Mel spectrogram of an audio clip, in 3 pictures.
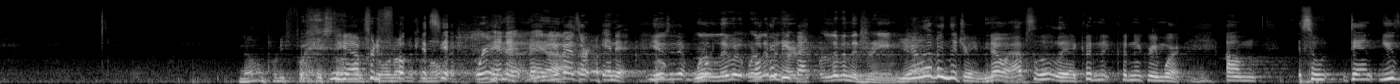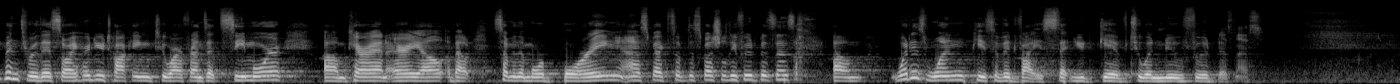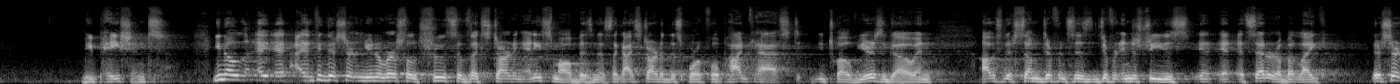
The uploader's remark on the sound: In this special episode recorded live at the Summer Fancy Food Show 2022.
